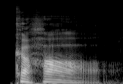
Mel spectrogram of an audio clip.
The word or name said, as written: qahal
